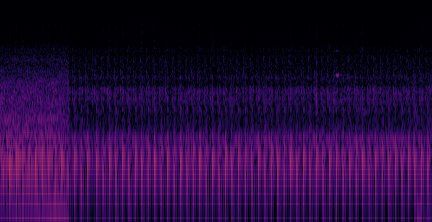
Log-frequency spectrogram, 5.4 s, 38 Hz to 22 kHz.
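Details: Honda Beat FI scooter brought in for stuttering when throttled; warm idle with O2 sensor swinging 0.2–0.9, AFR near 14:1 and fuel trim adapting; a steady, even putter of about three pulses per second with no misses or knocks.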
